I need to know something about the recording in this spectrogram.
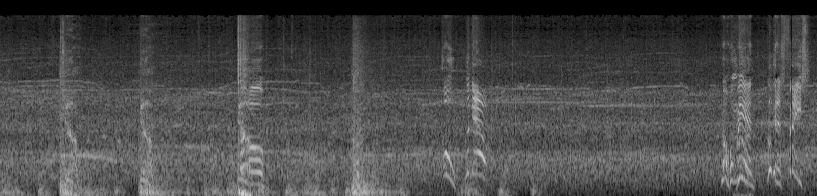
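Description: A large crowd cheers steadily in a big arena.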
